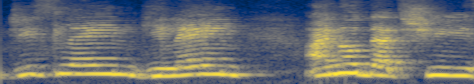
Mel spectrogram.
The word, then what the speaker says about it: Ghislaine: my best and also also gillane maxwell it just doesn't make sense to me gillane why is he not he's jizz lane jizz lane gillane i know that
